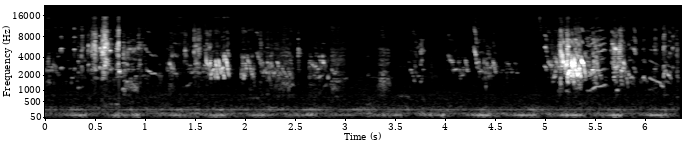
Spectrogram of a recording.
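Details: Pet budgerigars chirping in short scratchy bursts of high chatter, loudest near the start and again after five seconds, separated by quieter twittering, over a steady low hum.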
